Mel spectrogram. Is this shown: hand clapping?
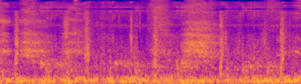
no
